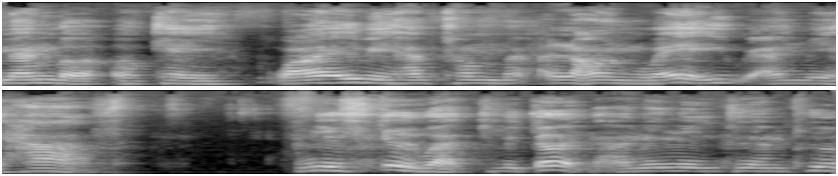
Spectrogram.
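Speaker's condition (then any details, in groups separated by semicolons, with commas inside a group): Cerebral palsy; mild, ataxic type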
